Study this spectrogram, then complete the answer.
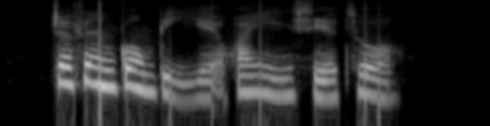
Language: Chinese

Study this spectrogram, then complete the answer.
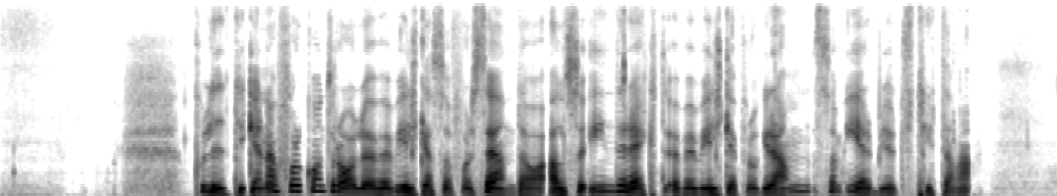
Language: Swedish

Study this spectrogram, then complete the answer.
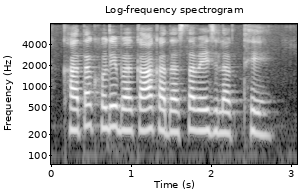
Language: Chhattisgarhi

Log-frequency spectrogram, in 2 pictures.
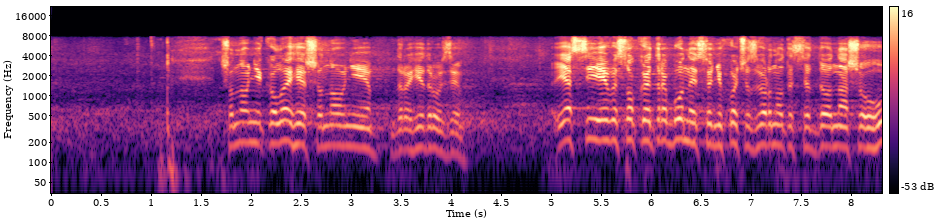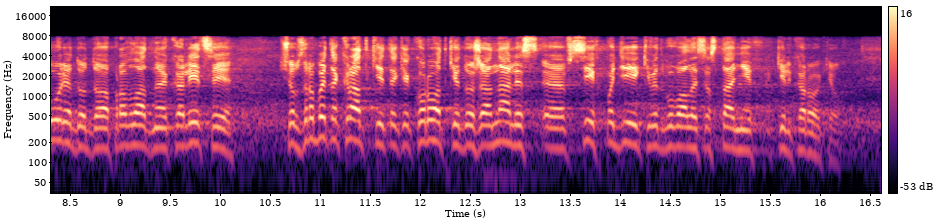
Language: Ukrainian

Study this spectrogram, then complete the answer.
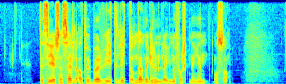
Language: Norwegian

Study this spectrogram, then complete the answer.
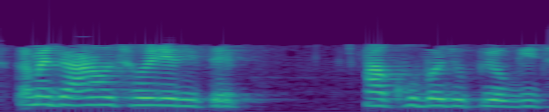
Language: Gujarati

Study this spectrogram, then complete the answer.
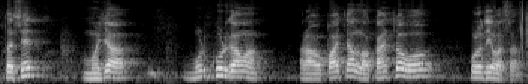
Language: Konkani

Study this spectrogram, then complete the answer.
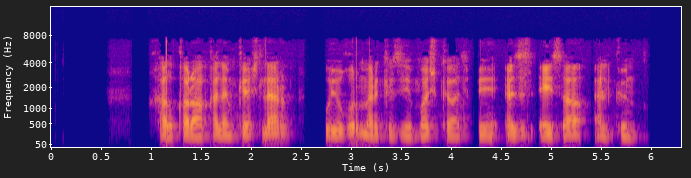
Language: Uyghur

